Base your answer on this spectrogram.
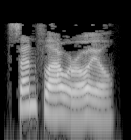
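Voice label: "sunflower oil", English, uk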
